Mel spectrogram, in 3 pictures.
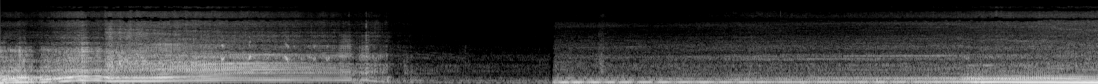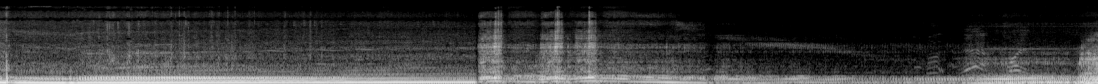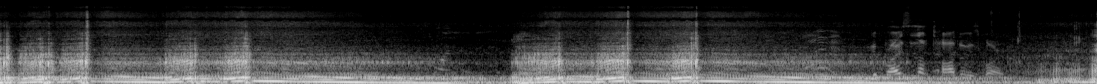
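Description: Fiat 500 Abarths with aftermarket exhausts: an engine revving up and back down, then running at a steady low drone, then a series of quick free-revs about one a second while parked.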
